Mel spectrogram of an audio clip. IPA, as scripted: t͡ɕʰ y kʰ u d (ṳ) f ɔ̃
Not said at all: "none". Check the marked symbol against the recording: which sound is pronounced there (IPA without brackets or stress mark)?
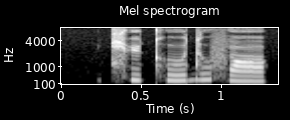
ṳ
